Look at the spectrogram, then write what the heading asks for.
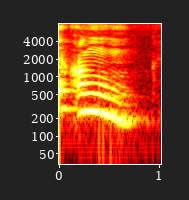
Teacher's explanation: इसका जो उच्चारण है, आप इसको लिख लीजिए, अनुस्वार का उच्चारण नाक से होता है, यानी अनुस्वार के उच्चारण में प्राणवायु नाक से निकलती है · इसको बोल के देखिए, जब आप कहते हैं अंग, तो आपकी जो जीभ है वो ऊपर तालू से टकराती है, उस जगह पर जहां आपकी कलगी लटकी हुई है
